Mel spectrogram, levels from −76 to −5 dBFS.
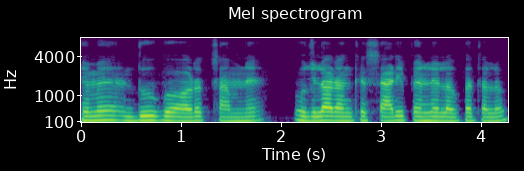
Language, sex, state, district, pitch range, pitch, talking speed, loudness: Bhojpuri, male, Bihar, Saran, 140-150 Hz, 145 Hz, 170 wpm, -18 LUFS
